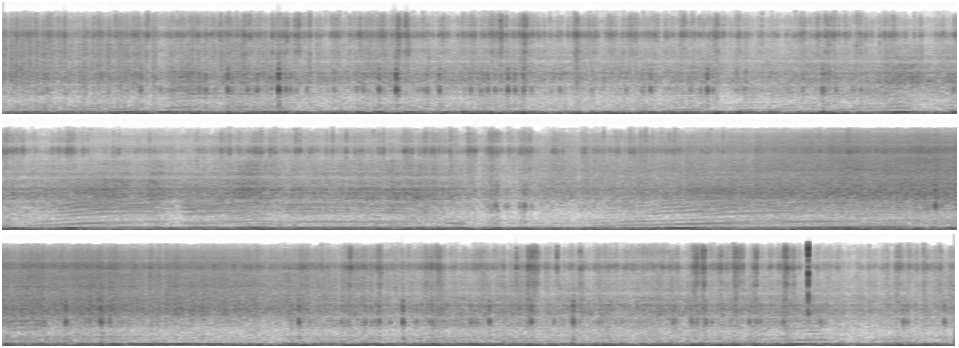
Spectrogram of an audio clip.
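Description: A car engine revving on ice, its pitch rising and falling several times as the car is powersliding, over a loud steady low rumble. It is heard from a camera mounted on the outside of the car.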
